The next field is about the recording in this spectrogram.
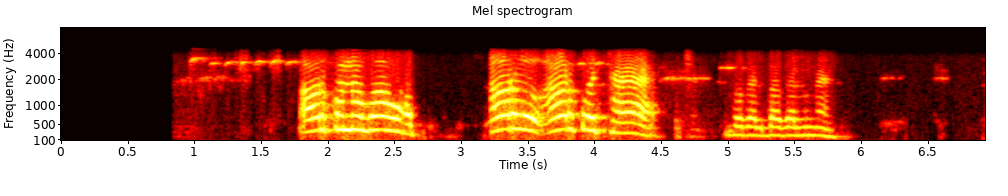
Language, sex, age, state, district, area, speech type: Maithili, female, 60+, Bihar, Madhepura, rural, conversation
